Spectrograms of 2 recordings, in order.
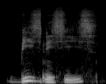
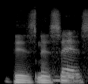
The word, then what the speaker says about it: business: lot of problems but you cannot say businesses businesses I hear that all the time yeah business businesses business yeah you're not a business it's business perfect and trip trip perfect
